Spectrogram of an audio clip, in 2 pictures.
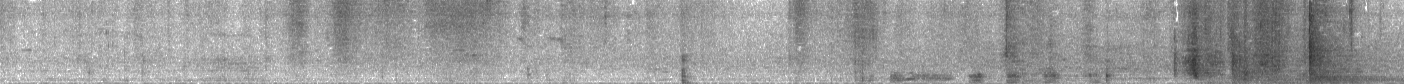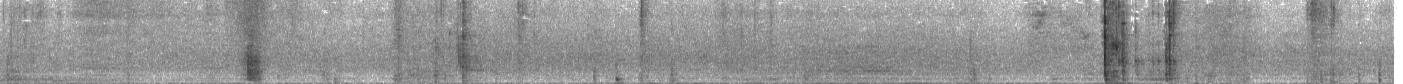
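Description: Domestic hens clucking quietly, with a few short clicks and knocks over a low steady rumble; the busiest, loudest stretch comes about six seconds in.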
